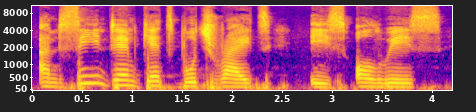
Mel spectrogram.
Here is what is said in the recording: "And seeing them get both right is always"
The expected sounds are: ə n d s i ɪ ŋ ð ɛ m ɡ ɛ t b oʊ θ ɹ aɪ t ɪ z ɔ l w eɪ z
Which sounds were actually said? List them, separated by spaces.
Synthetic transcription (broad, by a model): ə n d s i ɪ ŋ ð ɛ m ɡ ɛ t b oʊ t ɹ aɪ t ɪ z ɔ l w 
